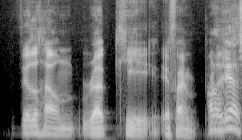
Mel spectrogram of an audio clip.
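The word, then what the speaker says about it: Röpke: German economist called Vilhelm Rupki if I'm called Rupka if I'm pronouncing it right. Yeah, it's exactly right.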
